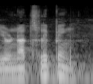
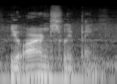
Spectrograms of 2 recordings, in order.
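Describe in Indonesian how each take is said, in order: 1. You dan are menyatu menjadi satu suku kata. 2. Are dan not menyatu menjadi satu suku kata. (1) "you subjeknya itu digabung dengan to be-nya" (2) "to be-nya bisa digabung dengan not-nya"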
